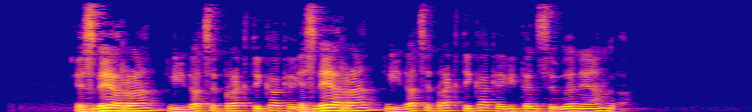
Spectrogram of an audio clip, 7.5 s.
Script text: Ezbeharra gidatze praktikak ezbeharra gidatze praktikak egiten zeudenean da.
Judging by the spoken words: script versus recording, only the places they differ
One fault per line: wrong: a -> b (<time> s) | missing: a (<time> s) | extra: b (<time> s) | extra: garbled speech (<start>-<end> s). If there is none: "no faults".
no faults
